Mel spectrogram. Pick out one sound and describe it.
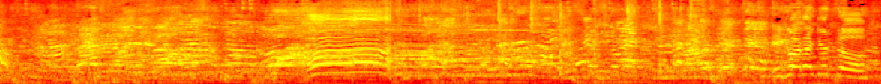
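A crowd of teenagers chatters and shouts excitedly close by.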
